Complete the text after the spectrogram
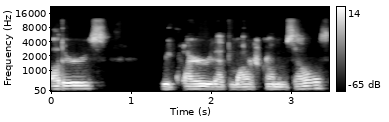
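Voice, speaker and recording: Soft-spoken and monotone, a man talks at a medium pitch and moderate pace in a dry, close sound with no echo. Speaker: class instructor. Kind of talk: lecture. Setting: video call. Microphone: too quiet.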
